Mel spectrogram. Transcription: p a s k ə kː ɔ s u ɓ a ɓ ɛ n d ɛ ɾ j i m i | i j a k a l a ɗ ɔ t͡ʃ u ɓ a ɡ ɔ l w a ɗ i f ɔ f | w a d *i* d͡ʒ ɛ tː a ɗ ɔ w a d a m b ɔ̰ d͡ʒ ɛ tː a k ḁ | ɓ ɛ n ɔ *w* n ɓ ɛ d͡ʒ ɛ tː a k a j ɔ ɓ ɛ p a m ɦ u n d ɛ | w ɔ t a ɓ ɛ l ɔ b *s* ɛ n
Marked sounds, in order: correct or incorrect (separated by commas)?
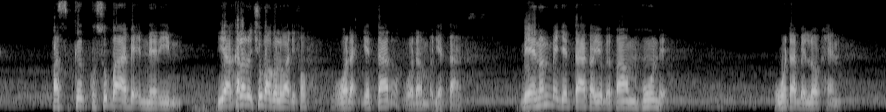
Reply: incorrect, incorrect, incorrect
